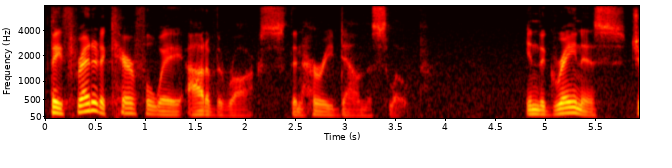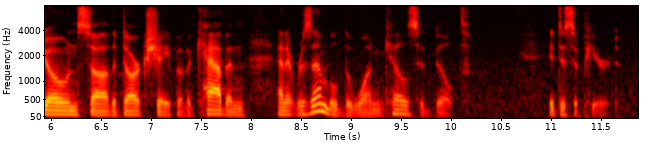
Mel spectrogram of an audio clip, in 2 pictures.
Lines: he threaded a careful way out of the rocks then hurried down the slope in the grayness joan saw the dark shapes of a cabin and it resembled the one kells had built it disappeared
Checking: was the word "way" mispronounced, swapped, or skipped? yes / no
no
